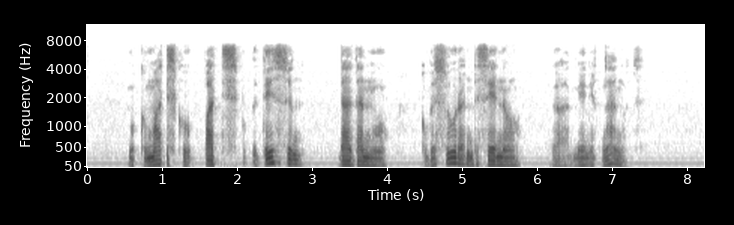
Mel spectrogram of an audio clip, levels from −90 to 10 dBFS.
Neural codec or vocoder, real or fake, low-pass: codec, 16 kHz, 16 kbps, FunCodec, trained on LibriTTS, 50 frames a second; fake; 7.2 kHz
